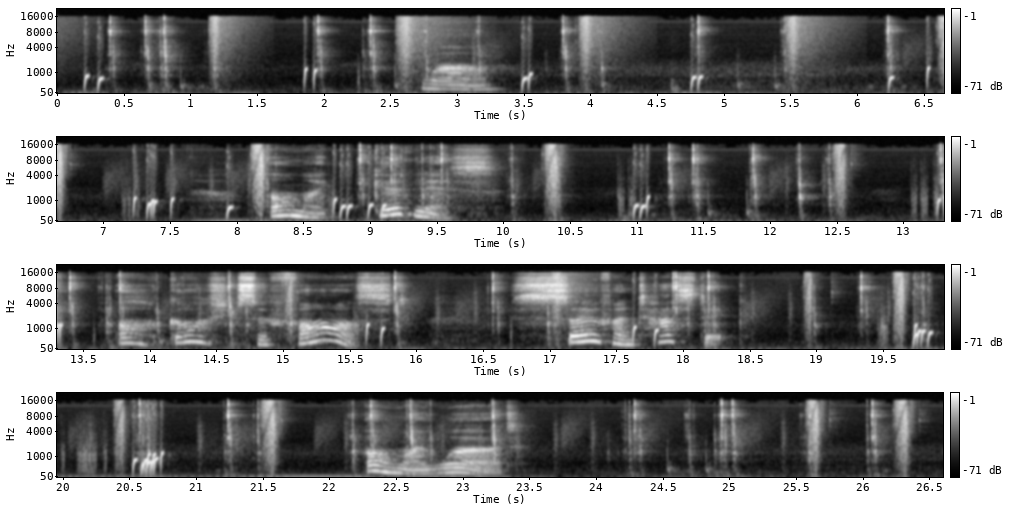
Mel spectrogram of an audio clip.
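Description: Short soft pops sound again and again as crops are picked.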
